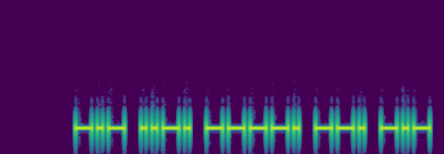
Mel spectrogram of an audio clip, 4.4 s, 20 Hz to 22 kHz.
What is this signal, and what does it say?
Morse code, heard as a keyed tone, about 26 wpm, 700 Hz. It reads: KF9GK
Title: Speed Racing - USA 2x2 Call Signs 22wpm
